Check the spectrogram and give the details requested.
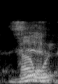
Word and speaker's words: Zinn: Harold Is it Zine or Zine? I never pronounced his name correctly. Zinn.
